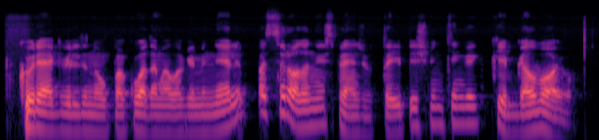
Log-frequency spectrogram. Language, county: Lithuanian, Šiauliai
